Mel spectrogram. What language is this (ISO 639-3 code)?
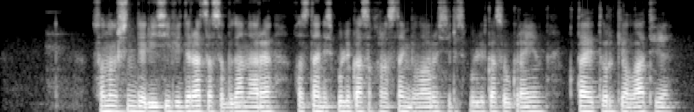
kaz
